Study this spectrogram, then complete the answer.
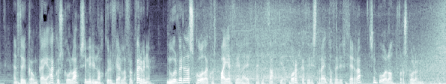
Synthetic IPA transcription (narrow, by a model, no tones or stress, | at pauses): ɛnθœɥka̰ːwŋkaiʔaːkʏɾ̥skoːwlasɛmɛɾinɔhkʏɾʏfjɛɾla̰fɾawkʰv̥ɛɾvɪnʔʏ̰ | nuɛɾvɛːɾɪðaðskɔːðakʰvɔr̥t̪̚paːjaɾ̥fjɛːla̰ɪð̥t̪ʰaːcɪ̥θawht̪ʰia̰ðpɔɾkafɪɾɪɾ̥st̪ɾaːjt̪ʊfɛɾðɪɾ̥θejrːasɛmpuːalawn̥t̪fɾa̰wskowlanʏm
